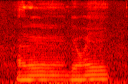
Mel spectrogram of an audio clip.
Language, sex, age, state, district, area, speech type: Bodo, male, 30-45, Assam, Kokrajhar, rural, spontaneous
